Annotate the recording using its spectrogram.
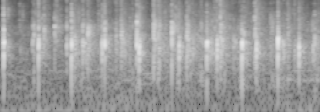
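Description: A small audience applauding, the separate hand claps of a few people heard distinctly at an uneven pace.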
